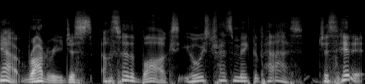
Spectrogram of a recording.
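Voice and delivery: bad put-on English accent. Retelling what both commentators said in the first half: bad English accent. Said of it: "in a much better English accent than I'm saying right now".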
